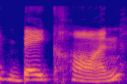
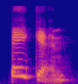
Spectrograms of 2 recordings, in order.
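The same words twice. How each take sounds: First: Bacon slowly as "bay-CON"; full-vowel mispronunciation. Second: Bacon as "BAY-kin", falling at the end; natural schwa pronunciation. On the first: Teacher showing what she doesn't say, bacon as "bay-con". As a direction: give bacon's O a full "ah", rising at the end. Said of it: "I don't say bacon". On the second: Teacher showing what she does say, bacon as "BAY-kin". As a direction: reduce bacon's O to a short "ih". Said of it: "that O there sounds like the I sound". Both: Shown as a demonstration.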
